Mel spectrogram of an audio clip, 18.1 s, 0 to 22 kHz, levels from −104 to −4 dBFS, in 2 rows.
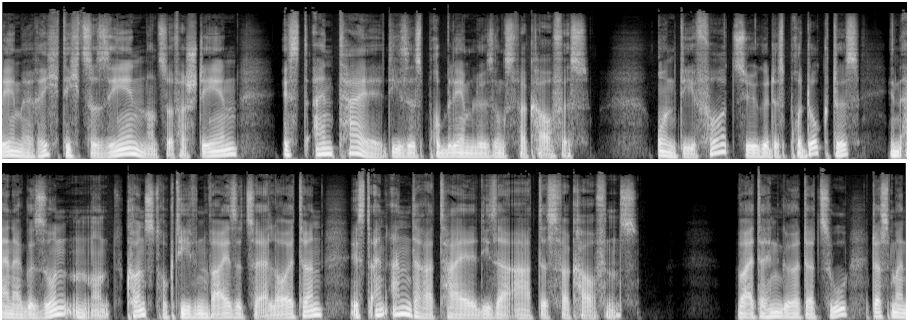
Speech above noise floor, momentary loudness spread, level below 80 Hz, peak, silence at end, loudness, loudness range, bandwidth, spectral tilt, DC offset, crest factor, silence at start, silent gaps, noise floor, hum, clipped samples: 64 dB; 6 LU; -30 dBFS; 0 dBFS; 0 s; -17 LUFS; 3 LU; 17 kHz; -6 dB/octave; under 0.1%; 16 dB; 0 s; 16.34-16.38 s; -80 dBFS; none; under 0.1%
